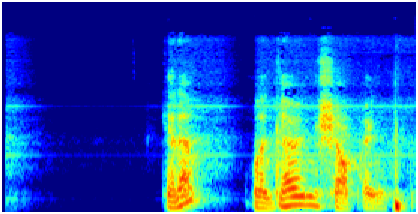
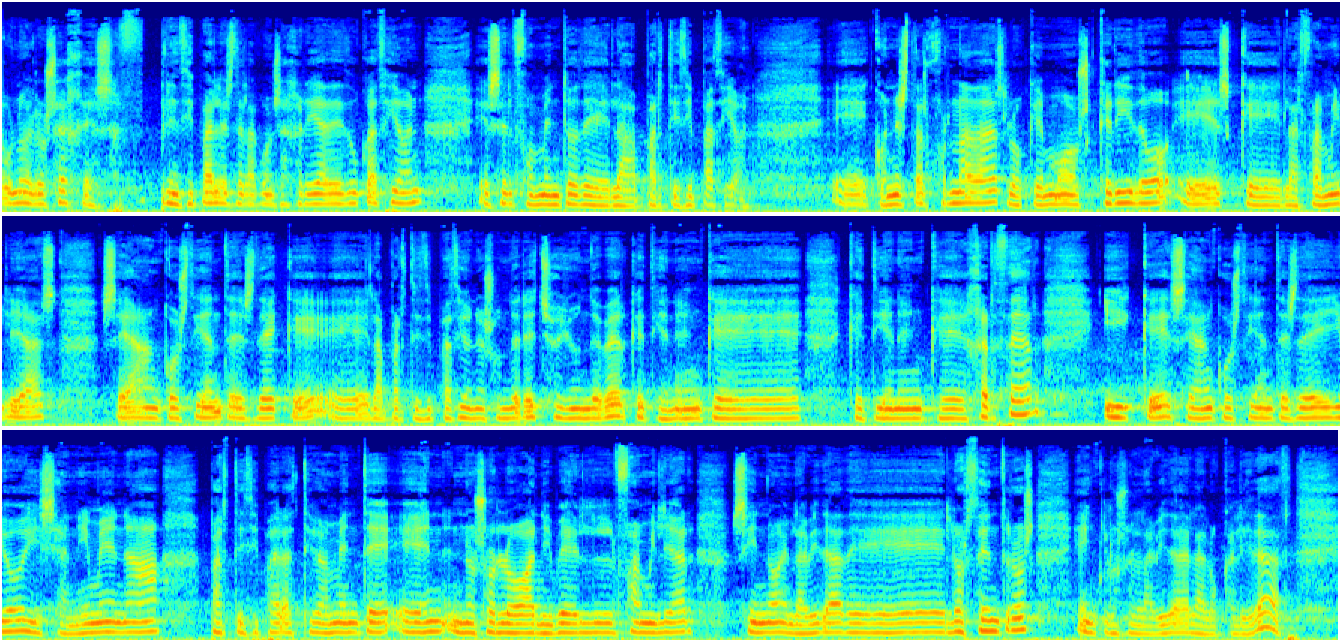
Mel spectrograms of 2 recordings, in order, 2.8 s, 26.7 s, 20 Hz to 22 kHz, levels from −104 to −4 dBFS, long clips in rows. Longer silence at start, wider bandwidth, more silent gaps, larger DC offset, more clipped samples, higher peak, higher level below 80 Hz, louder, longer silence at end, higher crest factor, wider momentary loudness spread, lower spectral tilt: first, 1.1 s vs 0 s; second, 11.5 kHz vs 19 kHz; neither; neither; neither; first, -8 dBFS vs -16 dBFS; second, -58 dBFS vs -50 dBFS; first, -25 LUFS vs -33 LUFS; about the same, 0.05 s vs 0 s; about the same, 18 dB vs 16 dB; about the same, 7 LU vs 8 LU; first, -7 dB/octave vs -5.5 dB/octave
